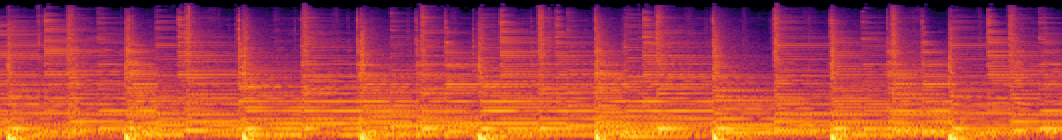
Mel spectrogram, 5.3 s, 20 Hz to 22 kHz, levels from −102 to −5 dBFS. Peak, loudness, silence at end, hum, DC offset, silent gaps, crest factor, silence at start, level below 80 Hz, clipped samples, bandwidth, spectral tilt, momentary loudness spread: -2 dBFS; -20 LUFS; 0 s; none; under 0.1%; none; 16 dB; 0 s; -26 dBFS; under 0.1%; 19.5 kHz; -5 dB/octave; 3 LU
